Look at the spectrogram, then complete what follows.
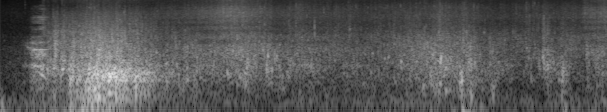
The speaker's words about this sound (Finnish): Paljon vettä. Joka puolella vettä.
